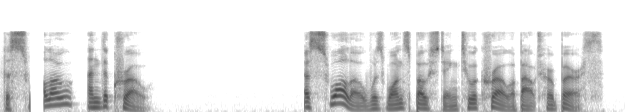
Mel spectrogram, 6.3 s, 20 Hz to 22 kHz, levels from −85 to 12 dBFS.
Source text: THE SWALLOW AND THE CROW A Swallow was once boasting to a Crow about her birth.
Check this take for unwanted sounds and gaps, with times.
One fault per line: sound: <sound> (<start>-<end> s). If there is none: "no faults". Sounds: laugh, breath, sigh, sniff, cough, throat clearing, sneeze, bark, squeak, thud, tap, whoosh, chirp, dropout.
sound: dropout (0.3-0.4 s)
